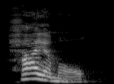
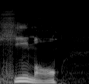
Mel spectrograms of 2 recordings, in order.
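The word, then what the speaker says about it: hiemal: It's H-I-E-M-A-L. I thought it was going to be hemel, and I don't like that either.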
